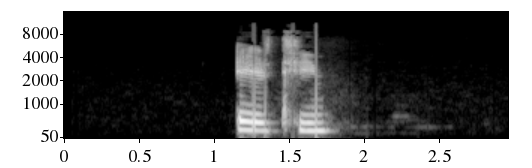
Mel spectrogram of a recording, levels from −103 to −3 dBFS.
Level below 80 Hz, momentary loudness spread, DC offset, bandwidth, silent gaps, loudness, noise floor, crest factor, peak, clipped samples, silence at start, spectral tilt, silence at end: -62 dBFS; 6 LU; under 0.1%; 9.4 kHz; none; -16 LUFS; -89 dBFS; 20 dB; 0 dBFS; under 0.1%; 1.15 s; -3.5 dB/octave; 1.2 s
